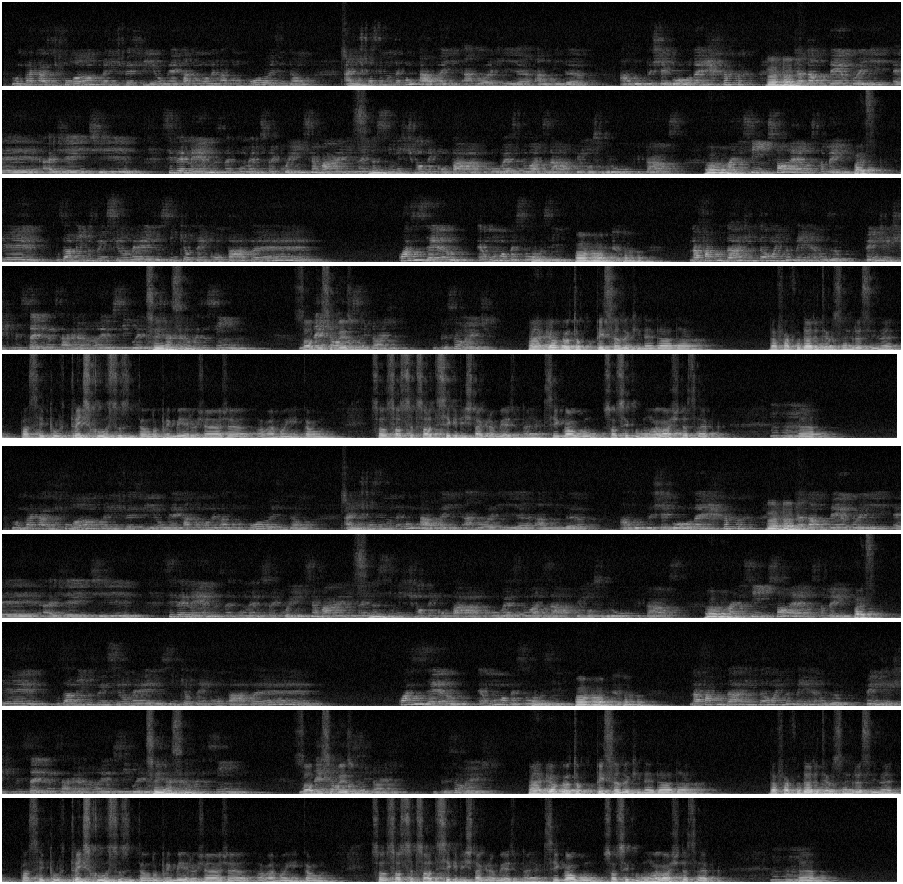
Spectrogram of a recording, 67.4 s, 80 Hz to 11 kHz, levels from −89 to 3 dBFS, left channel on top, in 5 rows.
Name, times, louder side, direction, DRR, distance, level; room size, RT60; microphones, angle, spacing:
voice 1, 0.1-8.8 9.3-11.5 11.9-23.6 24.3-26.3 26.9-31.7 32.9-35.5 35.8-36.3 37.3-39.6 39.9-44.2 44.9-46.4 46.9-47.8 65.4-66.1, left 1 dB, 70° left, 2 dB, 5.1 m, -37 dB
voice 2, 11.4-11.9 19.0-19.3 24.0-24.4 26.3-26.5 34.9-35.1 35.6-36.6 42.6-43.4 45.0-45.9 48.3-51.0 51.9-53.9 54.2-58.8 59.5-64.5 65.9-66.1, equal, ahead, 1 dB, 2.9 m, -24 dB
29.5 x 19.0 x 9.2 m, 0.78 s
head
